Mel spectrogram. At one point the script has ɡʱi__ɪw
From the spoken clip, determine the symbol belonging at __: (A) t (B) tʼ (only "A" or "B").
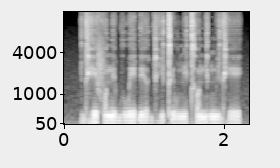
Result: B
